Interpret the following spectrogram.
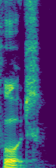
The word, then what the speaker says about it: foot: the word соты : foot - . Therefore, if the Russian language borrowed the word foot this year (a unit of length), then the most accurate pronunciation would be фёт.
